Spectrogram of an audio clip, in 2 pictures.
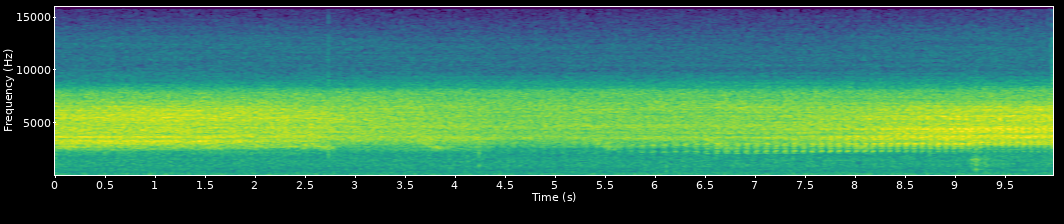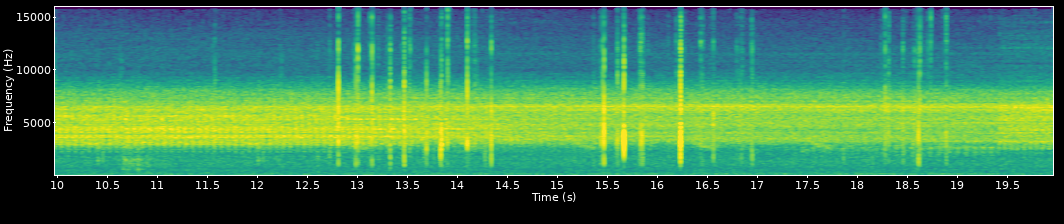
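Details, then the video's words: Cicadas in summer sustain a loud, high, even buzz that swells gently midway; from about thirteen seconds, bursts of sharp rapid clicks and ticks cut across the drone. "Cicada sounds"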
